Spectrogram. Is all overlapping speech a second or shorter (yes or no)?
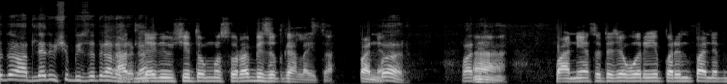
yes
